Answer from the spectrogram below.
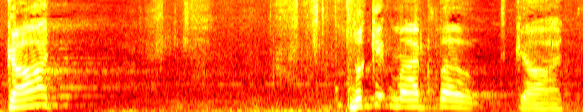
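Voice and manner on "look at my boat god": ordinary talk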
